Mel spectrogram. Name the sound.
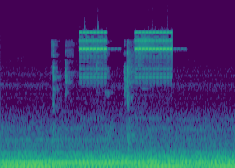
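alarm trap going off in the video game Cogmind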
